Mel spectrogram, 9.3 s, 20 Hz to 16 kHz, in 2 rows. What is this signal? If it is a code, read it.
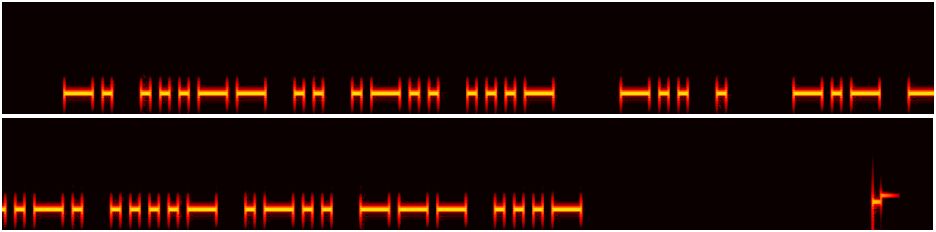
Morse code, heard as a keyed tone, about 25 wpm, 700 Hz. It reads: N3ILV DE KC4LOV
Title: USA Callsign DE Callsign 25wpm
